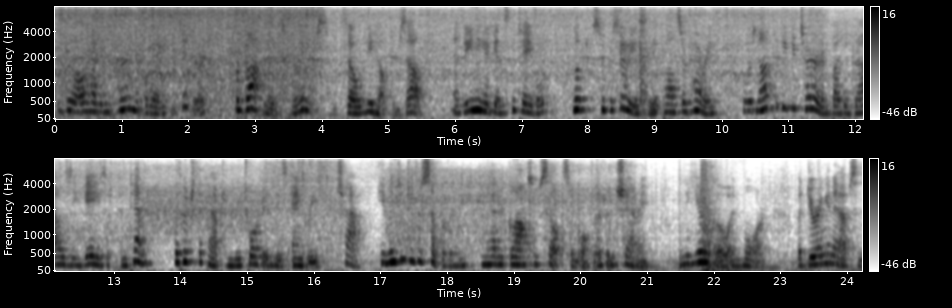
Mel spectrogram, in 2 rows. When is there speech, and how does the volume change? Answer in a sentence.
The speech can be heard from 0.0 to 24.1 s, at a steady volume.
